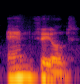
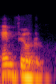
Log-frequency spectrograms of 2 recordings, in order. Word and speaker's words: Anfield: Lee from an anfield I have a problem pronouncing that word for some reason Enfield Road that's probably because there's a suburb here called Enfield and it in my head but anfield anfield load road layout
